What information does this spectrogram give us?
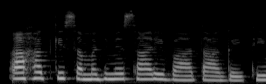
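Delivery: plain reading voice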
